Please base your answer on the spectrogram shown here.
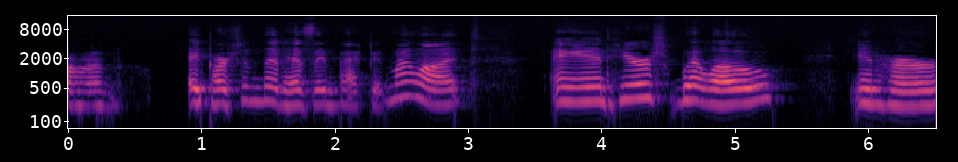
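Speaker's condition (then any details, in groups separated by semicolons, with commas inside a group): Cerebral palsy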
